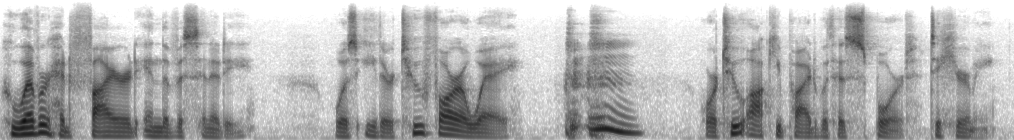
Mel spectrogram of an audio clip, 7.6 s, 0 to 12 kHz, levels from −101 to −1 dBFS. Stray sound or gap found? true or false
true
